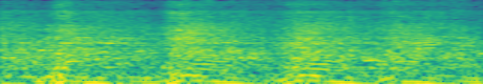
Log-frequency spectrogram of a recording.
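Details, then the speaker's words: Honda Verza motorcycle after the idle adjuster was set, without a diagnostic tool: a low, even engine note with a light throttle blip and a steady return to idle, no stumble or misfire; a normal rev and idle. "ringan guys enak stasioner juga"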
